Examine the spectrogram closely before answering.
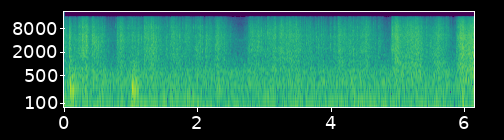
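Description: Packing paper rustles and crinkles as it is folded into a box.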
